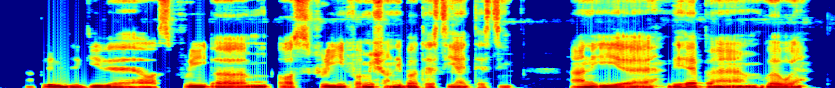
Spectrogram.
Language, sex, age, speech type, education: Nigerian Pidgin, male, 30-45, spontaneous, tertiary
